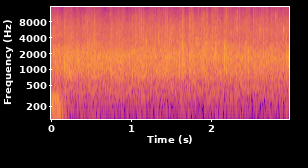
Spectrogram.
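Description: Applause from a church audience at Nineveh welcoming a guest preacher: steady, dense clapping that holds at an even level for the whole stretch, with no voices over it.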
